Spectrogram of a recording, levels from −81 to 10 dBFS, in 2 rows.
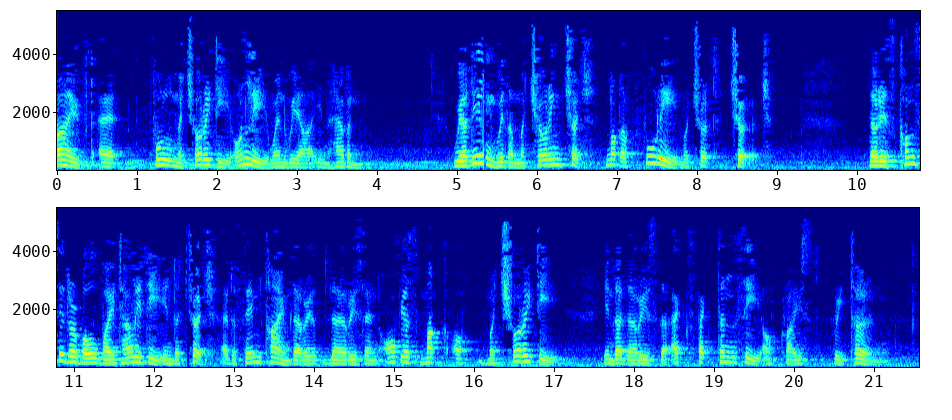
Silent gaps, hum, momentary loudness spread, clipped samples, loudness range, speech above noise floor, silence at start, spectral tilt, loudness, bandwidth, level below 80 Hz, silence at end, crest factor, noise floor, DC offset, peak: none; none; 15 LU; under 0.1%; 4 LU; 21 dB; 0 s; -10 dB/octave; -31 LUFS; 5.4 kHz; -58 dBFS; 0.05 s; 20 dB; -51 dBFS; under 0.1%; -12 dBFS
